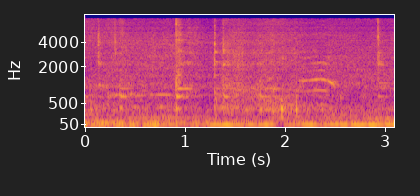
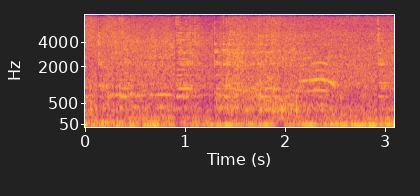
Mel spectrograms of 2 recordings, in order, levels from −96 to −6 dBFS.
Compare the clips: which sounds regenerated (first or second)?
first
